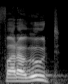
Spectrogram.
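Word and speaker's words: Farragut: stop at faragate station it's not faragate station it's faragut so a Spanish a Latino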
